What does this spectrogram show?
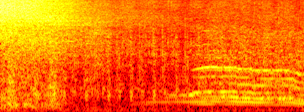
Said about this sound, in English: You've got the switch going the wrong way. I've played with this train before.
